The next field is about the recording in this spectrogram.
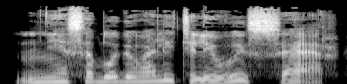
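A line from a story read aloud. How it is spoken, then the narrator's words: Silky voice. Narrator (Russian): спросил он шелковым голосом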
